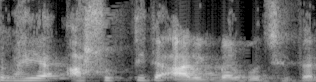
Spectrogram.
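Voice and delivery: ordinary talk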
